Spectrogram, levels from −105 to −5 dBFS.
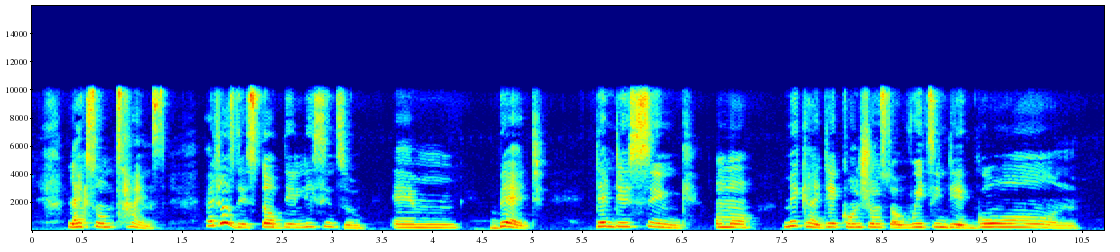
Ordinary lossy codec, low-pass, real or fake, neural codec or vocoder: none; 9.9 kHz; real; none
